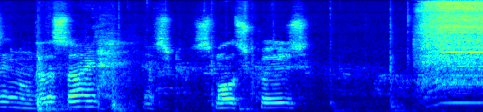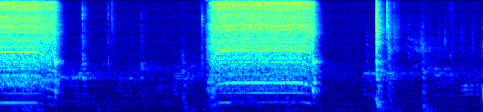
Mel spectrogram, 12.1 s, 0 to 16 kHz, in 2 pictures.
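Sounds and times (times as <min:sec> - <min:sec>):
electric drill whine: 0:08.6 - 0:10.0.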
